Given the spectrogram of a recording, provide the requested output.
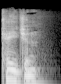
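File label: "cajun", English, British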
